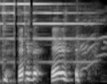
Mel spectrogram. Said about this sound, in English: And that's the bell letting me know that we are officially out of time.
